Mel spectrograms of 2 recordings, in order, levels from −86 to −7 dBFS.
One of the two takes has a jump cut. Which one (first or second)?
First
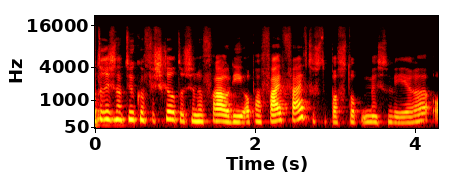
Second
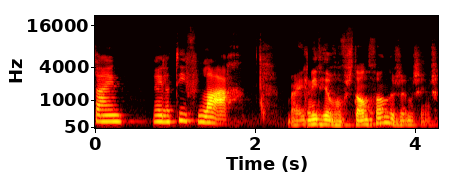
second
